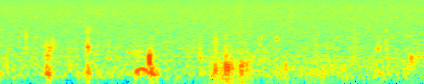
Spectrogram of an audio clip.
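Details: Stomach growling after drinking water: soft scattered gurgles and squeaky bubbling over steady room hiss; ordinary borborygmi.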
